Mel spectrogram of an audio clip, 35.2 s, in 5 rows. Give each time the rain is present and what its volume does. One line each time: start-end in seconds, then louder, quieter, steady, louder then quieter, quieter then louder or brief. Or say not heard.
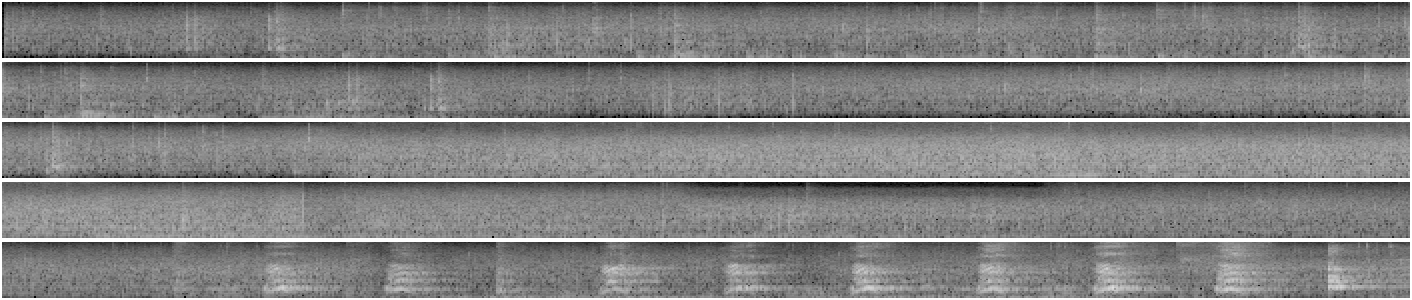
0.0-35.1 louder then quieter.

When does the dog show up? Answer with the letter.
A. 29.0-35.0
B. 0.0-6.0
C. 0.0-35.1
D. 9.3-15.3
A.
